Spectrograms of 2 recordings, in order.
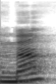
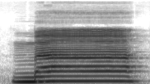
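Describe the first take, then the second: First: The vowel is short, held one count. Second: The vowel is long, held two counts. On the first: "meme fatha ma is single count" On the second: "followed by empty alif is ma, which is double count"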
